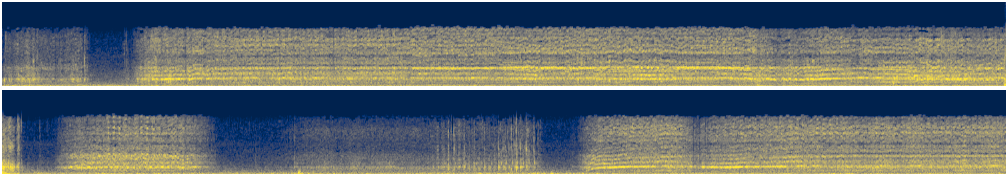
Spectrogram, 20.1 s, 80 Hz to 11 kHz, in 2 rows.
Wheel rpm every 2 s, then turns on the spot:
50, 160, 160, 150, 140, 80, 20, 30, 130, 160.
12-14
